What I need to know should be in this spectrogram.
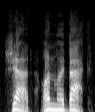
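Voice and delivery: high, loud, slow order; urgent command. Acted. Ordering Jad onto her back, a high loud order. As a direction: call him onto your back at once. Escaping over the side.

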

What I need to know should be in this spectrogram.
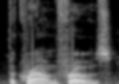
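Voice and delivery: plain reading voice

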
